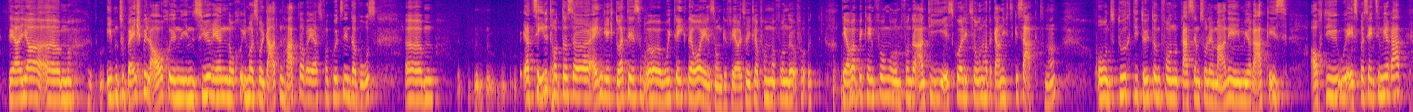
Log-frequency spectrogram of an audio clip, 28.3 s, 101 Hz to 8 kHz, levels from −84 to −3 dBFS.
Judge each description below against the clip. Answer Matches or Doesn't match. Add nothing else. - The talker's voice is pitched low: Doesn't match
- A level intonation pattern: Matches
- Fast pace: Doesn't match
